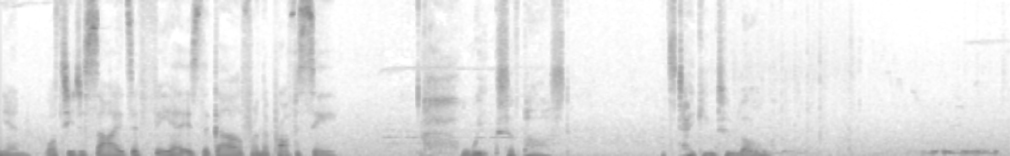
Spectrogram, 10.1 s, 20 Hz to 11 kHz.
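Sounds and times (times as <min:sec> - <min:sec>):
speech: 0:00.0 - 0:03.5, 0:04.2 - 0:05.8, 0:06.6 - 0:07.8
pigeons cooing: 0:07.5 - 0:10.0.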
